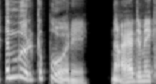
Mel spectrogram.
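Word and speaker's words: Mörk Borg: It's Mork Borg. It's not Mork Borg. Listen, we need to make our Swedish overlords happy. It's Mork Borg.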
